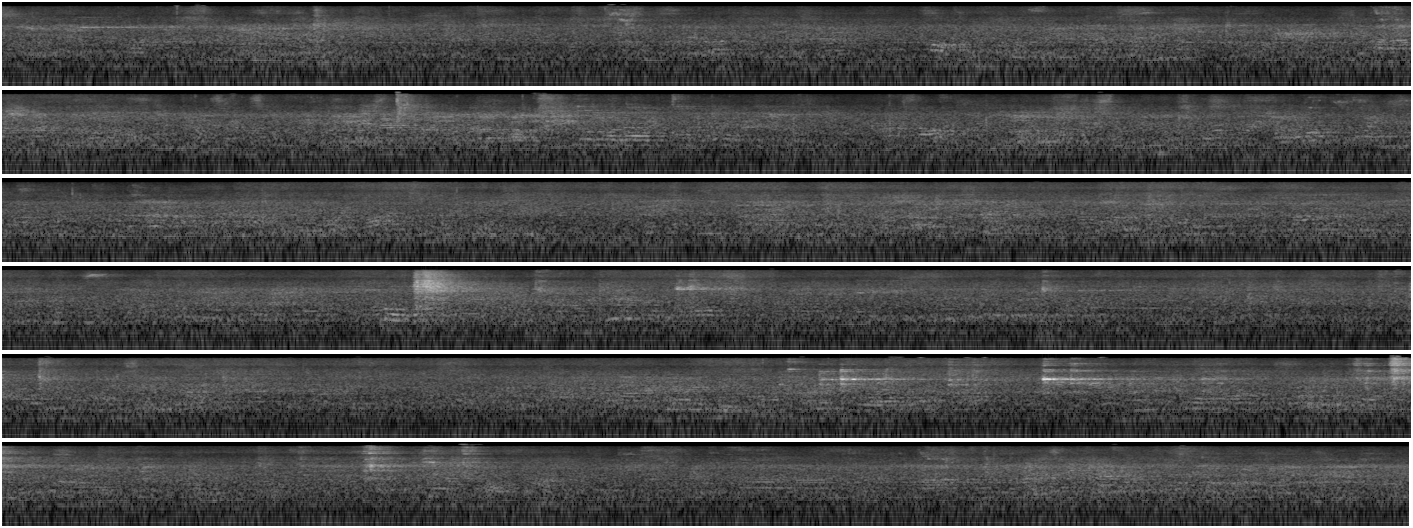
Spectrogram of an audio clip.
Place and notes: Sao Paulo, Frei Caneca Shopping Centre, cafe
